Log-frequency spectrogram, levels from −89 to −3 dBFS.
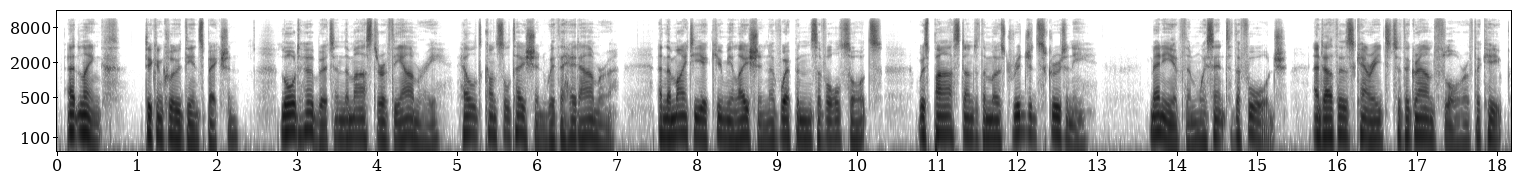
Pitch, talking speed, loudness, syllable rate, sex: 100 Hz, 180 wpm, -20 LUFS, 5.5 syllables/s, male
